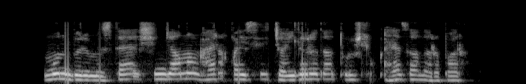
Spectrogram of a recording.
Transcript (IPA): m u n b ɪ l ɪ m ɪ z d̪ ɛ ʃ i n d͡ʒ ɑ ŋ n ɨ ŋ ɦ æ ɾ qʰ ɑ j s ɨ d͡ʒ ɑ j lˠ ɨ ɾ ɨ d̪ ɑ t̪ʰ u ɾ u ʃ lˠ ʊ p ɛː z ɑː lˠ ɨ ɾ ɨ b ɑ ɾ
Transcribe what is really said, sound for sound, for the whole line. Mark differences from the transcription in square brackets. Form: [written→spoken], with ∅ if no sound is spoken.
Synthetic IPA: m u n b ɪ [l→ɾ] ɪ m ɪ z d̪ ɛ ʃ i n d͡ʒ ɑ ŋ n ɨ ŋ ɦ æ ɾ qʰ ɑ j s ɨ d͡ʒ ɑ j lˠ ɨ ɾ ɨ d̪ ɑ t̪ʰ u ɾ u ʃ lˠ ʊ [p→q] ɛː z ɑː lˠ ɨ ɾ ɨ b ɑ ɾ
